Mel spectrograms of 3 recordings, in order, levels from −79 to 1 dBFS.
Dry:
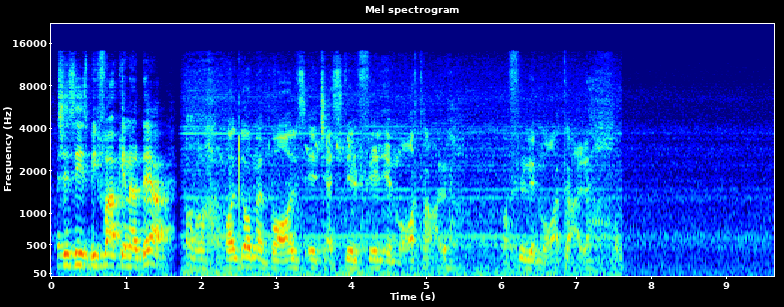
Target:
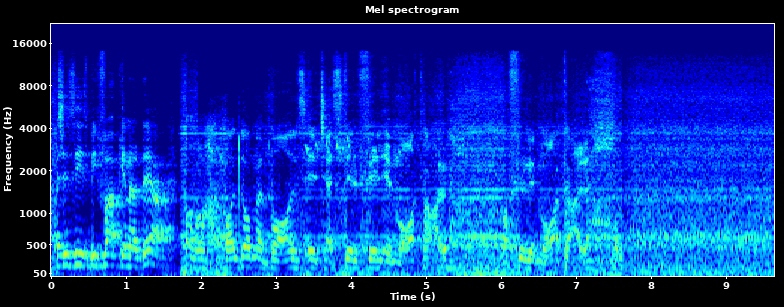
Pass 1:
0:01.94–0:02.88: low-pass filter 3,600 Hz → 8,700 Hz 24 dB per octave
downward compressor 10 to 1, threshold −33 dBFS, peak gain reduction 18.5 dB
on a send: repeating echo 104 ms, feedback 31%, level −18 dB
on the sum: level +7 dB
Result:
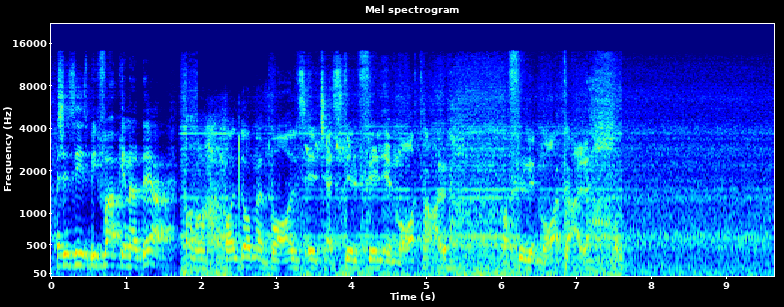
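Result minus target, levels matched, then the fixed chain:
downward compressor: peak gain reduction −7.5 dB
0:01.94–0:02.88: low-pass filter 3,600 Hz → 8,700 Hz 24 dB per octave
downward compressor 10 to 1, threshold −41.5 dBFS, peak gain reduction 26 dB
on a send: repeating echo 104 ms, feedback 31%, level −18 dB
on the sum: level +7 dB

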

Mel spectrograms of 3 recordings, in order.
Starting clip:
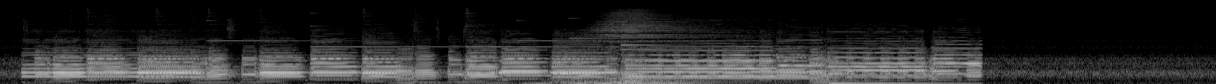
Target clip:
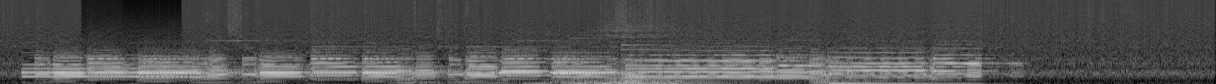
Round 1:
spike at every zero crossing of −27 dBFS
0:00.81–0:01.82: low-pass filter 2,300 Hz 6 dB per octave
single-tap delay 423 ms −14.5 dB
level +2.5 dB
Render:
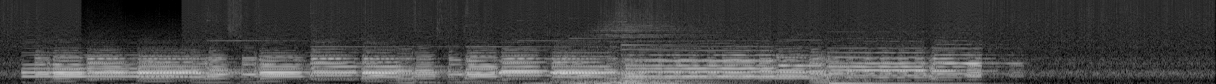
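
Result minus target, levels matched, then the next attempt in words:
spike at every zero crossing: distortion −6 dB
spike at every zero crossing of −20.5 dBFS
0:00.81–0:01.82: low-pass filter 2,300 Hz 6 dB per octave
single-tap delay 423 ms −14.5 dB
level +2.5 dB

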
